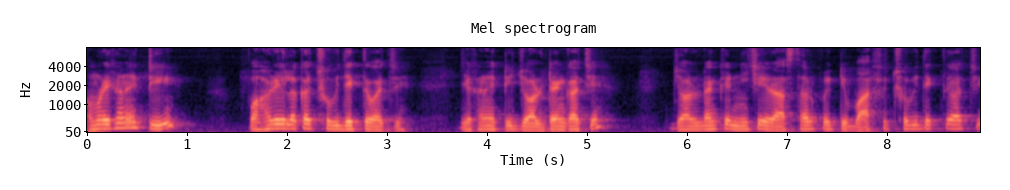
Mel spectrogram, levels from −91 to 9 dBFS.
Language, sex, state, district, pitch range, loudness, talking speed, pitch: Bengali, male, West Bengal, Purulia, 125-150 Hz, -18 LUFS, 155 wpm, 130 Hz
